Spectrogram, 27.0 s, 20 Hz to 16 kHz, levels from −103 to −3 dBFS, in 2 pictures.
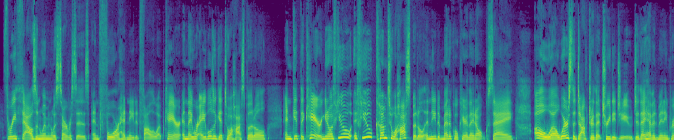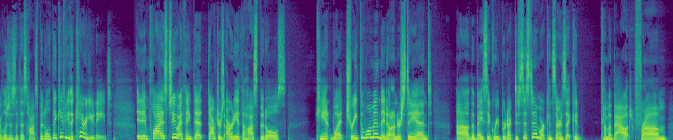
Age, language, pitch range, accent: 30-49, English, 190-235 Hz, American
